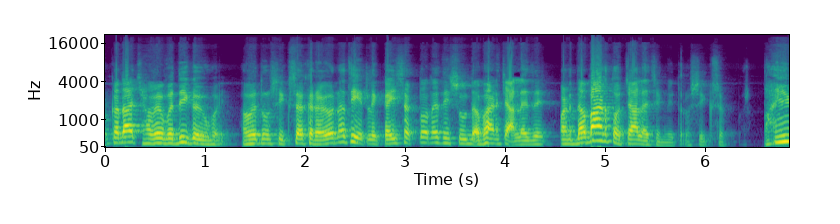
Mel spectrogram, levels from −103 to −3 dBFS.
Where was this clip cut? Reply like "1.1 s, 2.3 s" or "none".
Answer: 4.6 s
